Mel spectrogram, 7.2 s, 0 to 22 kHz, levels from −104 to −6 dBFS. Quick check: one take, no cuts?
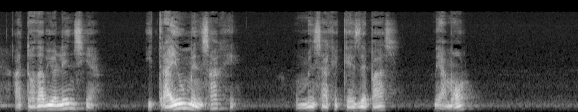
yes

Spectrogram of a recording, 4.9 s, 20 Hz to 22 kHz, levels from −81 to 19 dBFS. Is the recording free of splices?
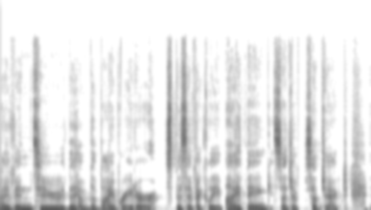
no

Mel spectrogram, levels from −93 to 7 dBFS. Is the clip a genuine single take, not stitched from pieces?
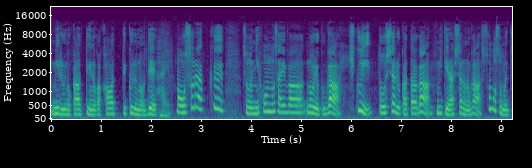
yes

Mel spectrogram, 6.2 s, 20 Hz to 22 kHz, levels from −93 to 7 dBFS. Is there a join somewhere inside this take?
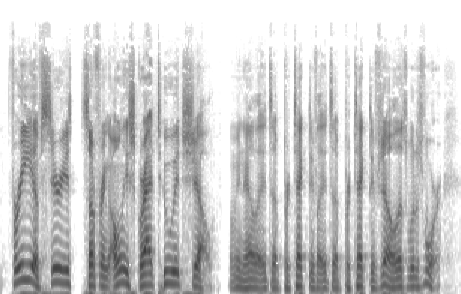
yes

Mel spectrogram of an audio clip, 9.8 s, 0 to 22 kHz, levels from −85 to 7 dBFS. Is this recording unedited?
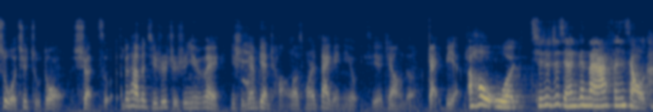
no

